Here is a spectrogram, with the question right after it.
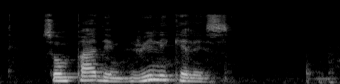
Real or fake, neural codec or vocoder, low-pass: real; none; 10.8 kHz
